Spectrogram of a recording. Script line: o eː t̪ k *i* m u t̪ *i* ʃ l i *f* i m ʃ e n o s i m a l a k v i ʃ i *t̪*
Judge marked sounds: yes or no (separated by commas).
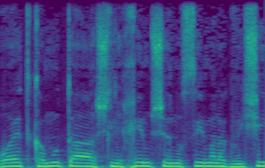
no, no, no, no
